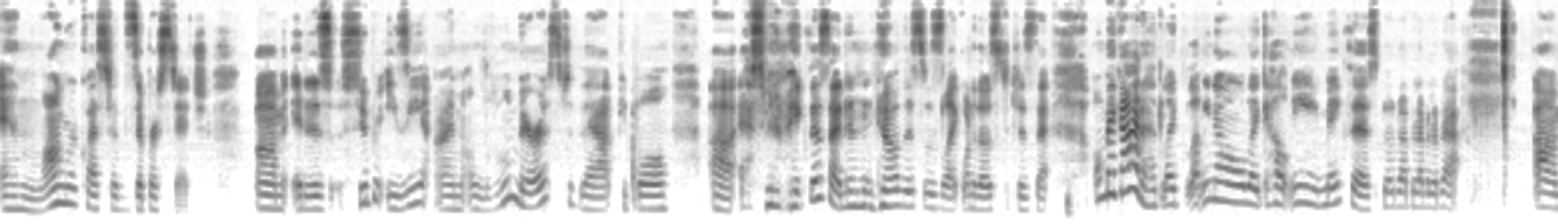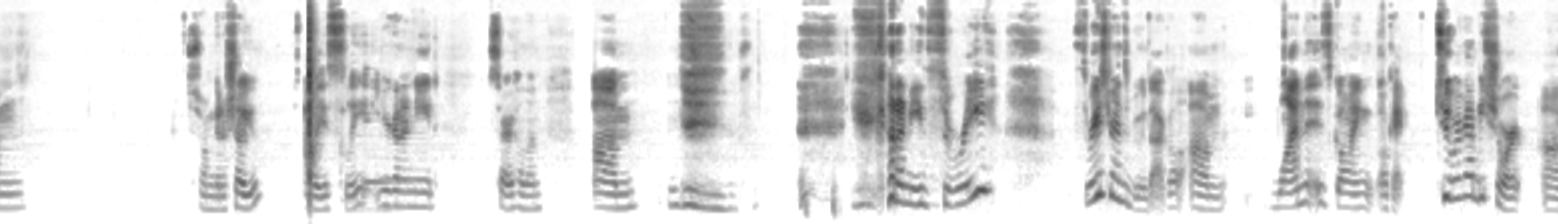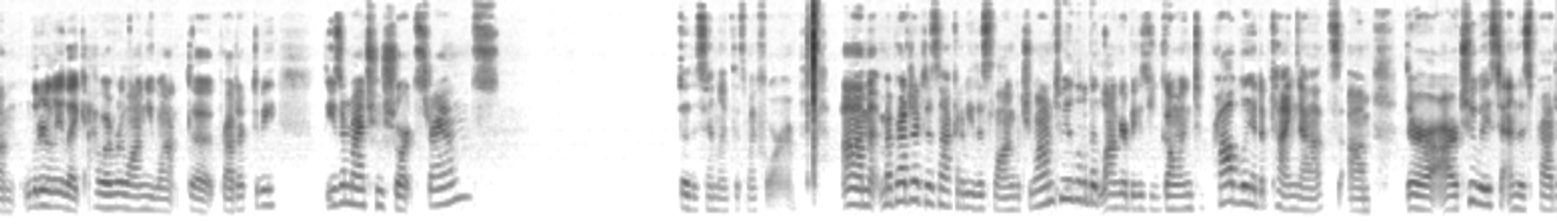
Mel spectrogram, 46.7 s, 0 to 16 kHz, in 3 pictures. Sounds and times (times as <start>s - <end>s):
Speech: 0.0s - 14.8s, 15.4s - 15.8s, 17.5s - 19.9s, 20.5s - 22.9s, 23.6s - 27.8s, 28.4s - 36.2s, 38.0s - 46.7s.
